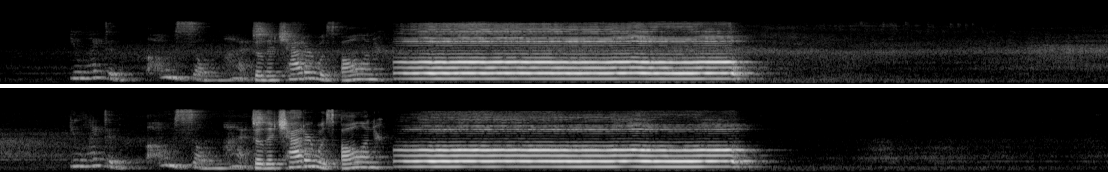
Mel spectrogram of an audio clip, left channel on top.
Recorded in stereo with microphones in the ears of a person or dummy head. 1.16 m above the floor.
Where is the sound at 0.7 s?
45° right (ahead or behind), 2.5 m.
